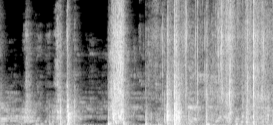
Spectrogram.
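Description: A cardboard box is handled and bumped.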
